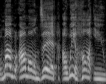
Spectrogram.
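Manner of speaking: put-on loud, sassy Texan accent. Playing a game, the speaker repeats a character's line in a Texan accent. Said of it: "Would that be a Texan accent?".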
